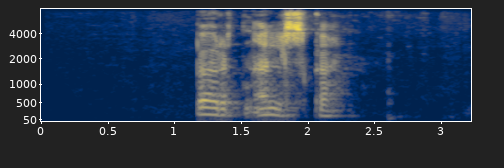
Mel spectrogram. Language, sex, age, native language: Icelandic, female, 50-59, Icelandic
